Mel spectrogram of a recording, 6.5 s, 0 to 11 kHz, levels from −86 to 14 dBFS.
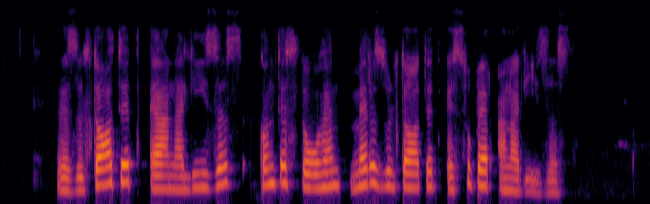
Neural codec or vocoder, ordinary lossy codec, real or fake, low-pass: none; Opus, 16 kbps; real; 7.2 kHz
